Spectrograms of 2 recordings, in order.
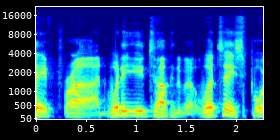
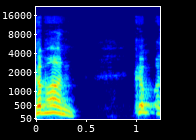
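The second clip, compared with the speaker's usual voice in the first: put-on Brazilian accent, higher; 10 semitones higher than usual. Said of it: "she's talking with an accent".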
